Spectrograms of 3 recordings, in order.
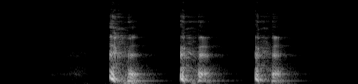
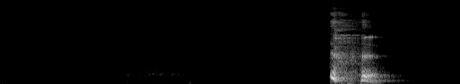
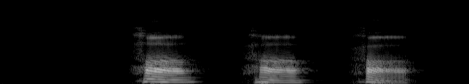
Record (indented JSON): {
  "three_cough_length": "3.6 s",
  "three_cough_amplitude": 19352,
  "three_cough_signal_mean_std_ratio": 0.34,
  "cough_length": "4.6 s",
  "cough_amplitude": 19539,
  "cough_signal_mean_std_ratio": 0.2,
  "exhalation_length": "4.7 s",
  "exhalation_amplitude": 7012,
  "exhalation_signal_mean_std_ratio": 0.43,
  "survey_phase": "beta (2021-08-13 to 2022-03-07)",
  "age": "45-64",
  "gender": "Male",
  "wearing_mask": "No",
  "symptom_cough_any": true,
  "symptom_runny_or_blocked_nose": true,
  "symptom_fatigue": true,
  "symptom_change_to_sense_of_smell_or_taste": true,
  "symptom_loss_of_taste": true,
  "symptom_other": true,
  "symptom_onset": "5 days",
  "smoker_status": "Never smoked",
  "respiratory_condition_asthma": false,
  "respiratory_condition_other": false,
  "recruitment_source": "Test and Trace",
  "submission_delay": "3 days",
  "covid_test_result": "Positive",
  "covid_test_method": "RT-qPCR",
  "covid_ct_value": 16.4,
  "covid_ct_gene": "ORF1ab gene",
  "covid_ct_mean": 16.8,
  "covid_viral_load": "3100000 copies/ml",
  "covid_viral_load_category": "High viral load (>1M copies/ml)"
}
